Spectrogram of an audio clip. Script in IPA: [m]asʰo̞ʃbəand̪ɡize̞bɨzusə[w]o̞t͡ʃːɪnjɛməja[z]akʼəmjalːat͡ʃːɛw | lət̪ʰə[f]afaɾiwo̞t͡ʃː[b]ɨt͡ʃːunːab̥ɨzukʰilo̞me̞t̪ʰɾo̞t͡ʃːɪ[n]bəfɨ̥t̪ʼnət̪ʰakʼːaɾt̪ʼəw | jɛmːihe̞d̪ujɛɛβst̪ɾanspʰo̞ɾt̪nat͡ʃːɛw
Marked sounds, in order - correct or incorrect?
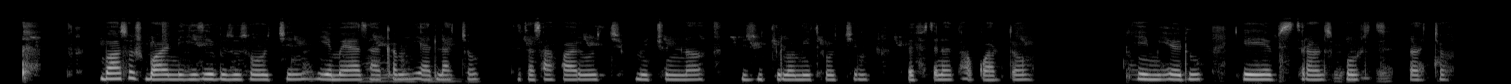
incorrect, correct, correct, incorrect, incorrect, correct

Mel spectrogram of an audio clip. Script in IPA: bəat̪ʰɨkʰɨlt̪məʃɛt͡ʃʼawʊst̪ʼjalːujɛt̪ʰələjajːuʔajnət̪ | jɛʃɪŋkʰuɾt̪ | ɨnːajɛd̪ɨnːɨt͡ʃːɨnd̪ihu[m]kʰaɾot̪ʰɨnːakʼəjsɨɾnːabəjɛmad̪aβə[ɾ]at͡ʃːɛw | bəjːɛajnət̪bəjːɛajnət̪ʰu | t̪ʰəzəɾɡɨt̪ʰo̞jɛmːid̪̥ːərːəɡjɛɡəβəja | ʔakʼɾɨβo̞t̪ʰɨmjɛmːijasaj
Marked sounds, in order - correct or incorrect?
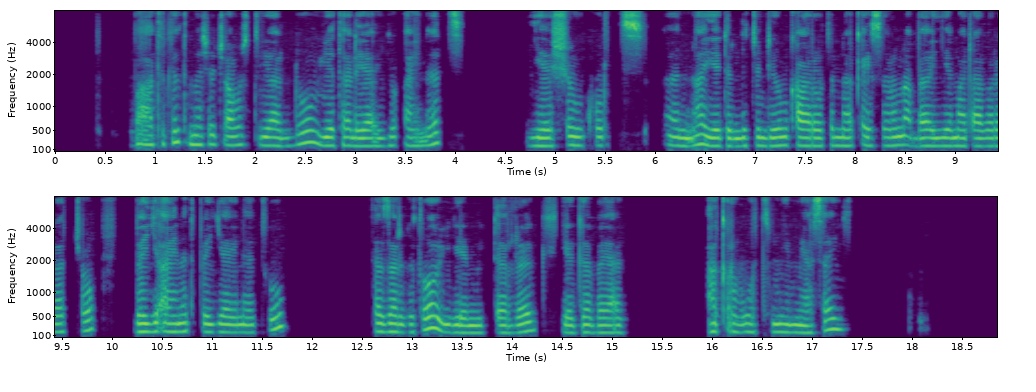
correct, correct

